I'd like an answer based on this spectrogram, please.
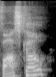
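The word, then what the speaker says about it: Fusco: We have Jason Bateman, Corbin Burnson, Betty White, Rhea Perlman, Malcolm Jamal Warner, Paul, I think it's pronounced Fosco.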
